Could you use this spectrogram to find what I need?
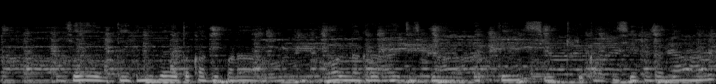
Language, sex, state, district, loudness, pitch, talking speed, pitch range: Hindi, male, Uttar Pradesh, Hamirpur, -32 LUFS, 180 Hz, 110 wpm, 180-185 Hz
